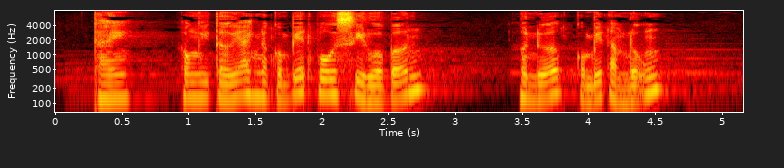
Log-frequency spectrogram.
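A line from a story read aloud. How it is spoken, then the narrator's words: Amused, after long laughter. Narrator (Vietnamese): Lam Mạc Mạc bật cười, hồi lâu mới ngừng cười rồi mở miệng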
